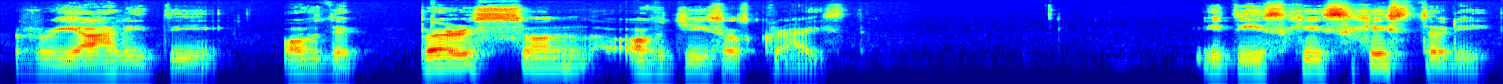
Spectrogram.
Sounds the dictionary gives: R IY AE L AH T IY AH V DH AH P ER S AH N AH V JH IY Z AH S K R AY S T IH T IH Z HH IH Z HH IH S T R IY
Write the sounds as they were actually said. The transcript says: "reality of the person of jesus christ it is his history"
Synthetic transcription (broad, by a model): R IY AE L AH T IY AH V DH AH P ER S AH N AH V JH IY S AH S K R AY S T IH T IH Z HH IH S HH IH S T R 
